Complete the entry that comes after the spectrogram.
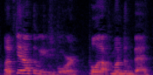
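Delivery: ordinary talk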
